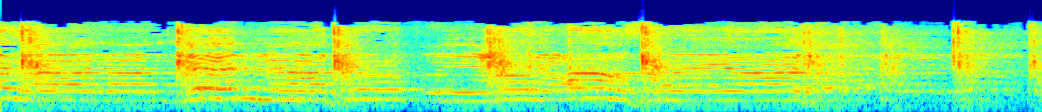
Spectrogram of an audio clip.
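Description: A man singing a mawwal, holding long ornamented notes that bend and waver in pitch. Sharp percussive strikes join in, more often near the end.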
